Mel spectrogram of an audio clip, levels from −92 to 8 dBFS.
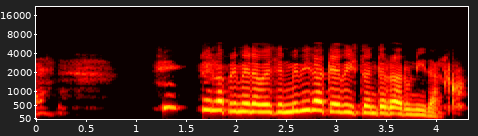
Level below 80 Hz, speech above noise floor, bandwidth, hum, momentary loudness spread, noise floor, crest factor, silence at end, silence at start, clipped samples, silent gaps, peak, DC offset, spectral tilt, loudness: -82 dBFS; 30 dB; 5.6 kHz; none; 12 LU; -49 dBFS; 16 dB; 0.05 s; 0 s; under 0.1%; 0.83-1.14 s, 1.54-1.58 s; -6 dBFS; under 0.1%; -6 dB/octave; -20 LUFS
